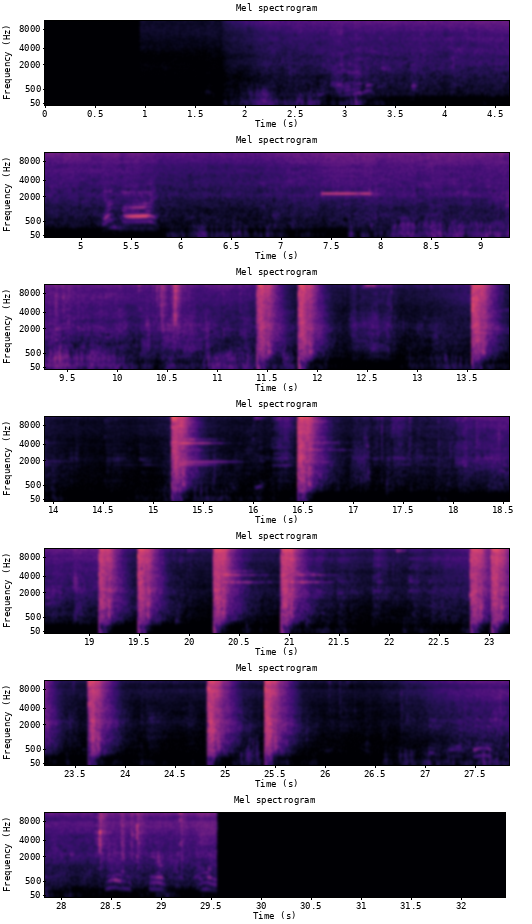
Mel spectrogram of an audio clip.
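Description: A short high shot-timer beep about eight seconds in, then a string of about fifteen handgun shots over some fifteen seconds, fired in pairs and small groups, with a few followed by a brief metallic ring of steel poppers being hit.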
